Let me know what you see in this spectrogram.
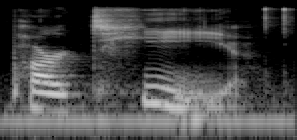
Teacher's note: I hear R in the middle of the word. I also hear a long E vowel sound at the end. Party. So sometimes Y by itself can be a long E vowel sound.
